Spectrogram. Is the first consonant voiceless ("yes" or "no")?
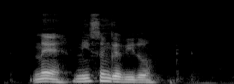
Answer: no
